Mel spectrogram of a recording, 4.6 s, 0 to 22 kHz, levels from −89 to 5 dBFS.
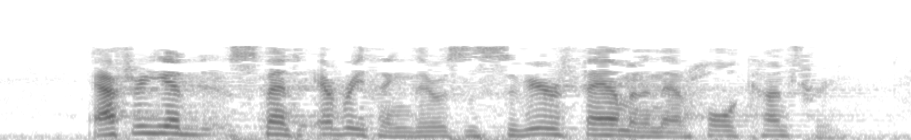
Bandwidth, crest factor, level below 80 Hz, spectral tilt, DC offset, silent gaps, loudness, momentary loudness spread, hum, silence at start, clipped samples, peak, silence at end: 5.8 kHz; 24 dB; -68 dBFS; -8 dB/octave; under 0.1%; none; -42 LUFS; 12 LU; none; 0.45 s; under 0.1%; -18 dBFS; 0.35 s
